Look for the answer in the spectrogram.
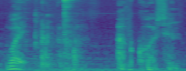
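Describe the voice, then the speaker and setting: A man's voice: measured pace, close to an everyday voice. An actor playing a troubled, blunt man in a video game cutscene, asking terse questions. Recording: clear background ambient noise.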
